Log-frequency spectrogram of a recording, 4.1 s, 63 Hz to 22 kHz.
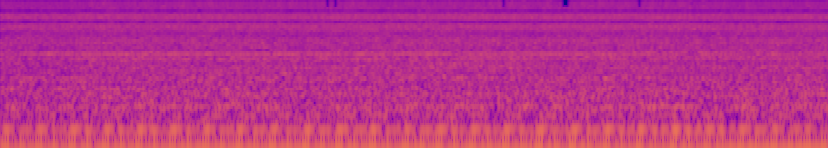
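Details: V8 after heater hose and cooling system work, radiator not topped off: deep, even burble holding steady with no ticks or knocks while testing the custom heater at full blast; clean, healthy idle.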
